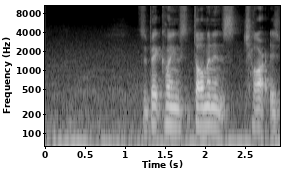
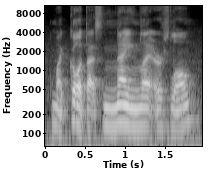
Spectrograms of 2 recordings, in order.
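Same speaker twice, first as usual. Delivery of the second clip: usual speaking voice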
